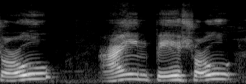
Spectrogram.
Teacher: इसको अदा करने के लिए आपको होठों को गोल करना होगा। लेकिन मुकम्मल तौर पर आप गोल नहीं करेंगे। ना तमाम होठों को गोल करने से ये जम्मा अदा होता है।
